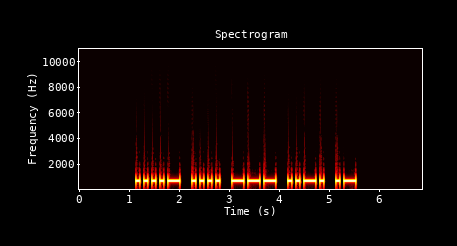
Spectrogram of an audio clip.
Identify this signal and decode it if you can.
Morse code, heard as a keyed tone, about 15 wpm, 700 Hz. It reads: 4HOFA
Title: Code Groups - 5 Letter:Numbers - 15wpm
